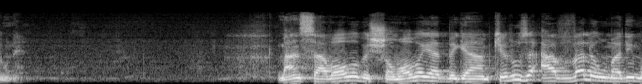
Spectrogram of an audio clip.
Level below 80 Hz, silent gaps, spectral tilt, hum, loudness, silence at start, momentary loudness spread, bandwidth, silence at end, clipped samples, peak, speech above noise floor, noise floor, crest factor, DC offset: -46 dBFS; none; -4.5 dB/octave; none; -8 LUFS; 0 s; 13 LU; 12 kHz; 0 s; under 0.1%; 0 dBFS; 33 dB; -40 dBFS; 10 dB; under 0.1%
